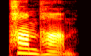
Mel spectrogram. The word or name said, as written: pompom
